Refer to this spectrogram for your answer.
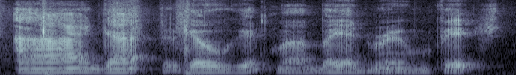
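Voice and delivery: slow, lazy imitation of a Mississippi drawl; slow Mississippi talk. Old man mimics slow-talking Lisa, lightly drawn-out slow speech. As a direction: stretch each word out like a slow-talking Mississippi girl. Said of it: "they just, they just talk slow".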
